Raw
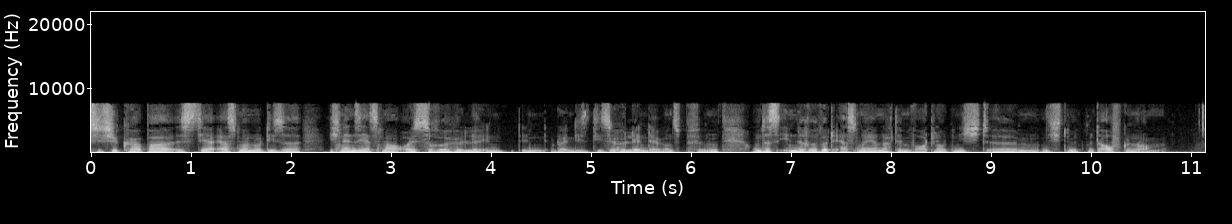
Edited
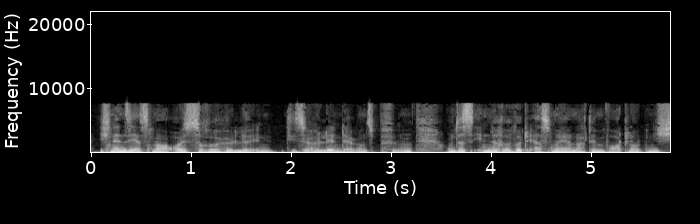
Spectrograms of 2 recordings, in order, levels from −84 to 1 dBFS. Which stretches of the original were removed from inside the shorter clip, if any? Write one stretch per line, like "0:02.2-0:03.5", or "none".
0:04.2-0:05.0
